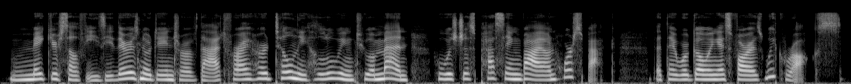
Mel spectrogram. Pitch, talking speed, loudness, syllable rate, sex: 235 Hz, 235 wpm, -16 LUFS, 5.7 syllables/s, female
